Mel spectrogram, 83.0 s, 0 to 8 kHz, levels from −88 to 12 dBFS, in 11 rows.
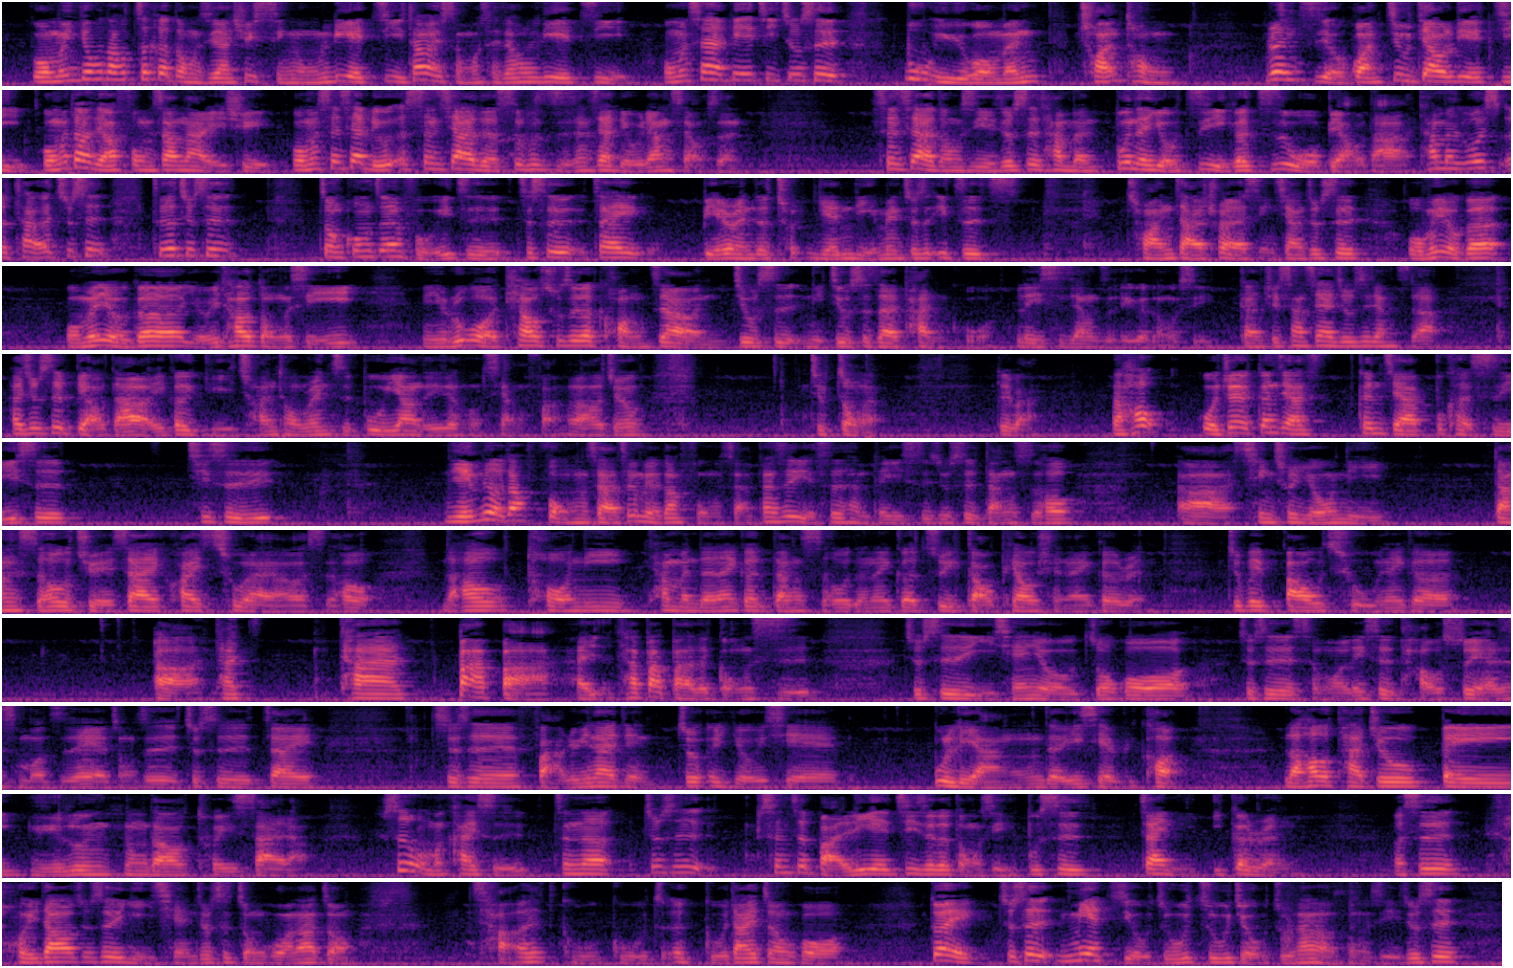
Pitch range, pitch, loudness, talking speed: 120-165 Hz, 135 Hz, -27 LUFS, 315 characters per minute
